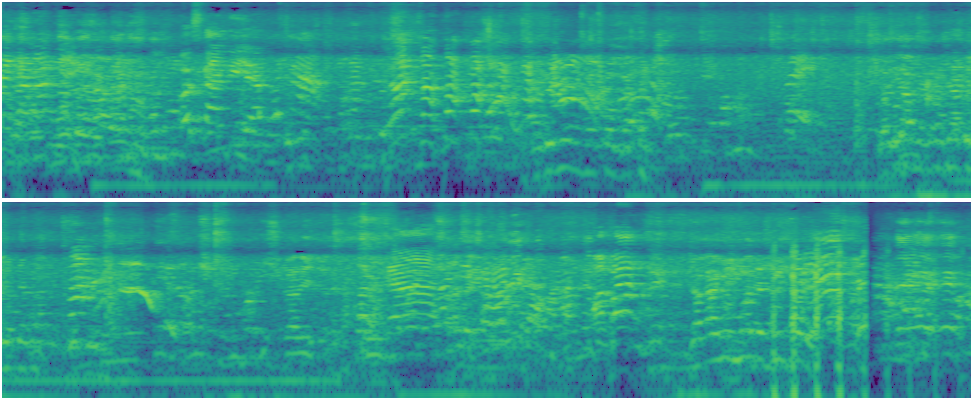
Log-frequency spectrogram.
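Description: A crowd of people chatters.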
